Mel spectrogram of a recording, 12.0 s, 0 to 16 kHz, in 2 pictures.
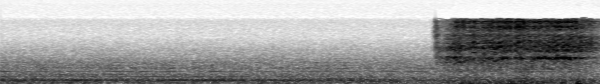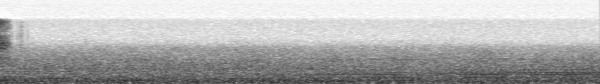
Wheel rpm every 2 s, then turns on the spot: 0, 0, 80, 20, 0, 0.
none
